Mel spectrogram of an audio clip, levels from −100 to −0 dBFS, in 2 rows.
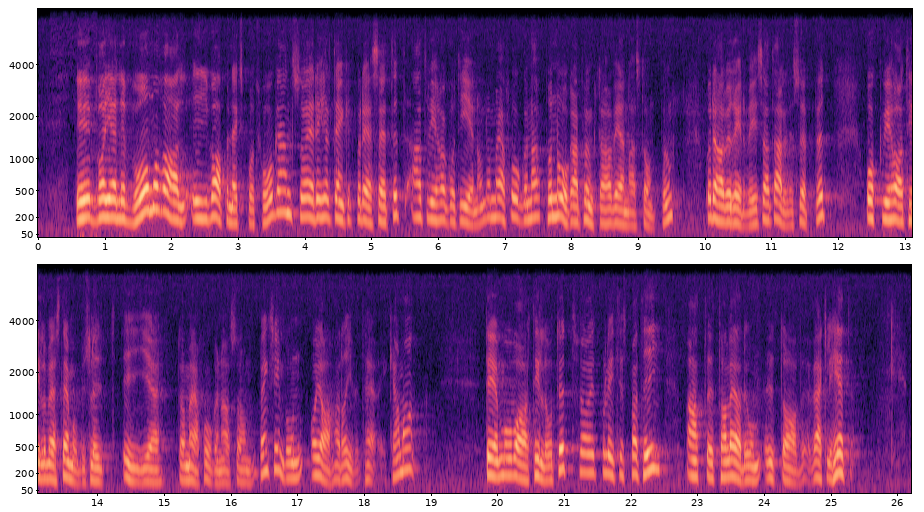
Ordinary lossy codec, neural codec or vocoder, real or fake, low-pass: Opus, 24 kbps; none; real; 7.2 kHz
